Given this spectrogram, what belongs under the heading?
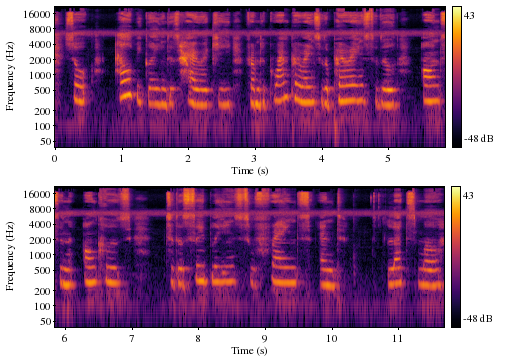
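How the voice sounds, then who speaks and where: With noticeable background noise behind her, a woman speaks at a very slow pace. Her pitch is high and her intonation fairly even. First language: Nupe. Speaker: language and culture teacher. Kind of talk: tutorial.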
